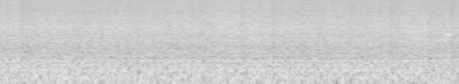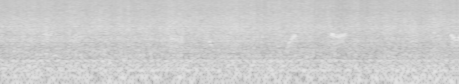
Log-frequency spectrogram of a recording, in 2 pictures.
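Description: A propeller engine roars steadily.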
